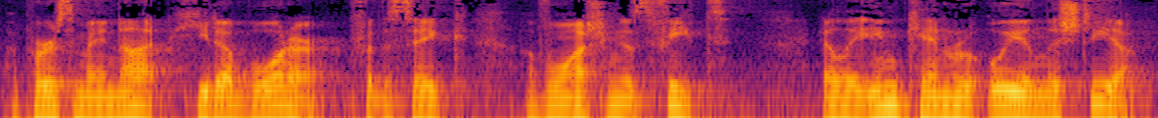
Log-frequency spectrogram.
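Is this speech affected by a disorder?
No.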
